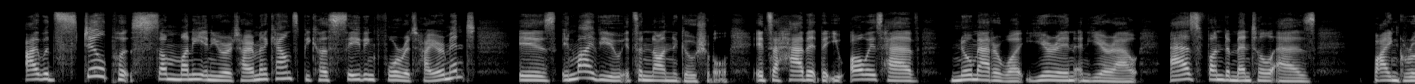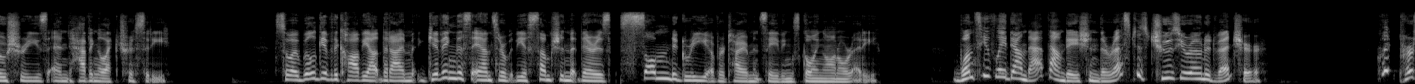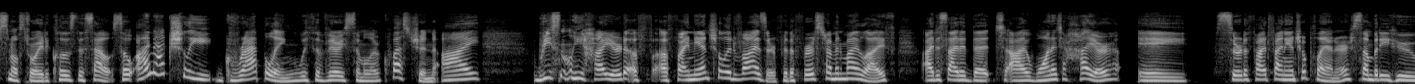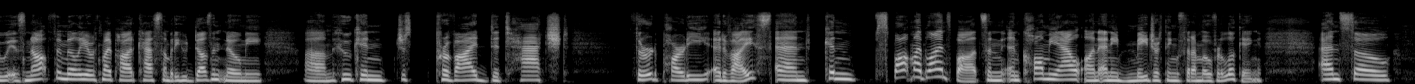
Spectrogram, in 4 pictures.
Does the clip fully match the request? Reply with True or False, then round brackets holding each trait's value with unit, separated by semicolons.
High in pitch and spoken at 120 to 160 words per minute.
False (200 Hz; 175 wpm)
